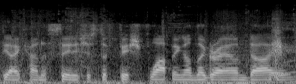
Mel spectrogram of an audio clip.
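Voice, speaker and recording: A man's voice: fairly low pitch, completely flat delivery, a little fast. A man co-hosting a let's play with casual, joking, sweary banter. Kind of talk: casual banter over gameplay. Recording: noisy gameplay background. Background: video game sound.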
